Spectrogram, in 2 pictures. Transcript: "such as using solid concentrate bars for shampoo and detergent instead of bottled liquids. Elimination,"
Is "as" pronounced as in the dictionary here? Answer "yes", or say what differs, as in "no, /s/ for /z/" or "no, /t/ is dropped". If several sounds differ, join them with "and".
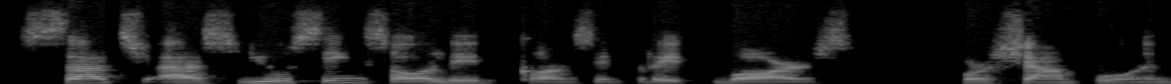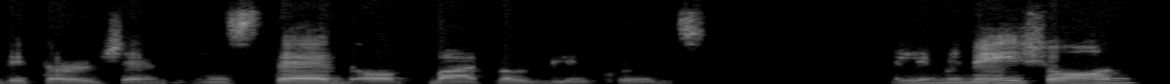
no, /s/ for /z/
